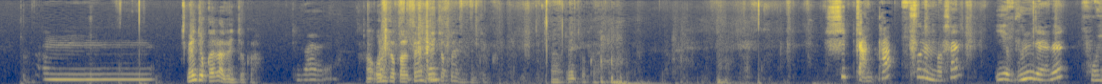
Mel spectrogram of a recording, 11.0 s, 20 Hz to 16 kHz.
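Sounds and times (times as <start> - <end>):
soft knocks: 5.8 - 7.6.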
